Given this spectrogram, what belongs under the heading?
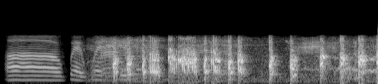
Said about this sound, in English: Oh, my God, it's the chickens.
